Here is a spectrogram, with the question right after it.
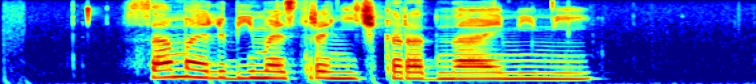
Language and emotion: Russian, positive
